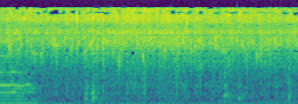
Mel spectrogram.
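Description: Carrots sizzle and fry in a hot pan, a constant dense crackle close up, with a short tonal sound at the start and faint stirring clinks scattered through.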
